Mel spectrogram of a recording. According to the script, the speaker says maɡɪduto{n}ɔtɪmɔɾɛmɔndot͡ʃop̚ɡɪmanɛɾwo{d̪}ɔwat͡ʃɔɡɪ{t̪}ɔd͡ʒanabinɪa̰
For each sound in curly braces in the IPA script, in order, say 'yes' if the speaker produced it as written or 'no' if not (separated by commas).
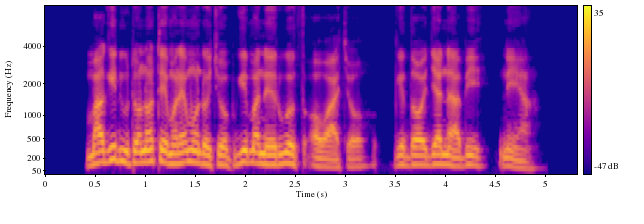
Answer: yes, no, no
